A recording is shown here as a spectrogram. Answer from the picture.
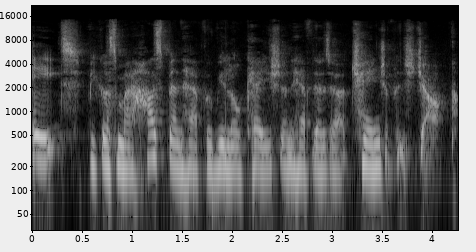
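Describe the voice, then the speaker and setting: A woman at a moderate pace with a Hong Kong accent, over noticeable background noise. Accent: Hong Kong Cantonese-accented English. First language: Cantonese. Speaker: nurse. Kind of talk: panel discussion.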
